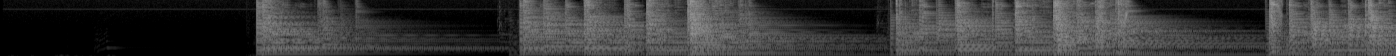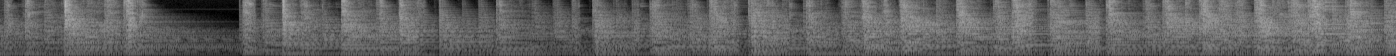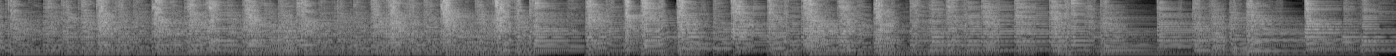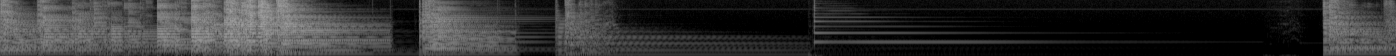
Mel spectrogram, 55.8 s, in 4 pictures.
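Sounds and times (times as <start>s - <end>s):
guitar loop: 2.4s - 55.8s.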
